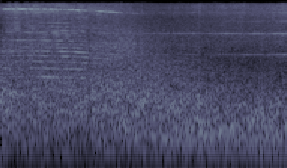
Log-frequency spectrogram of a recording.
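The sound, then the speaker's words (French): Airplane engines run at full power during takeoff, making a loud, broad, unbroken roar with a thin whining tone riding above it. No one speaks over it. “attention, décollage imminent, okay, décollage imminent. Ok, plus fort, on va y aller. Attention, puissance, passage en puissance.”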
